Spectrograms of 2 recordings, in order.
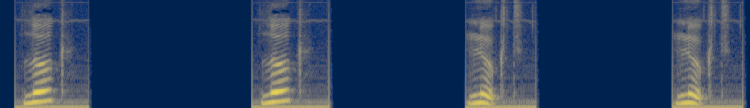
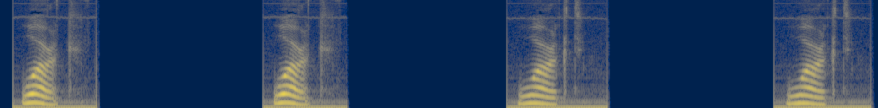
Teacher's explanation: Las pronunciamos agregando el sonido T al final de la palabra.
